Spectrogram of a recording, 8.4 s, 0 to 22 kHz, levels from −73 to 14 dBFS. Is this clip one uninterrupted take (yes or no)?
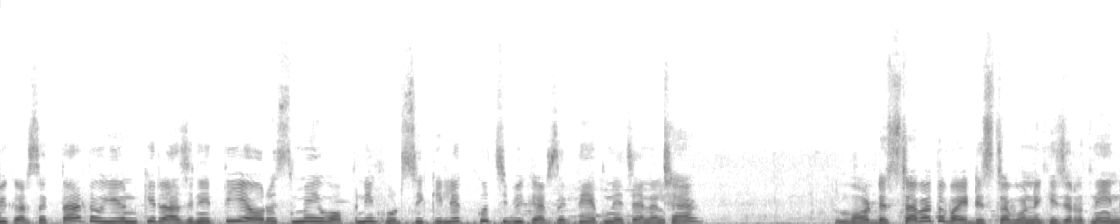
no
